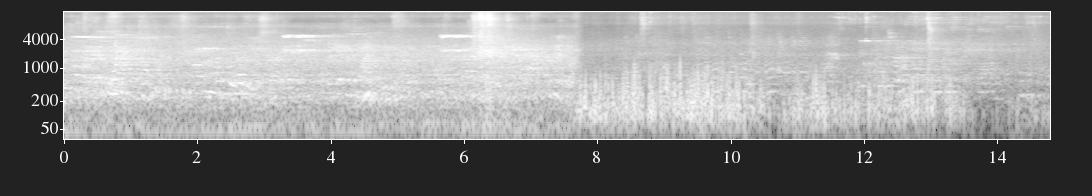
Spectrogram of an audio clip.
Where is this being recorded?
in a subway station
